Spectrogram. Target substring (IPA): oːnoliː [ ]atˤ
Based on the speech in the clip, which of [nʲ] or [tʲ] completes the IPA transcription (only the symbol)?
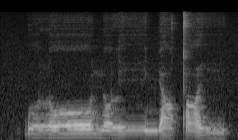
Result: nʲ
